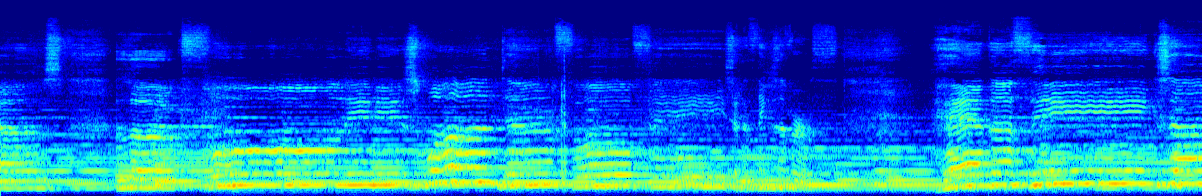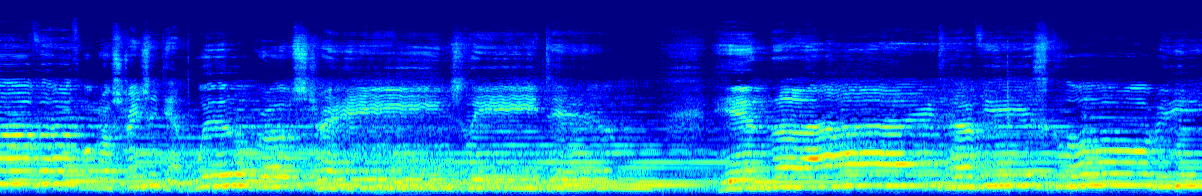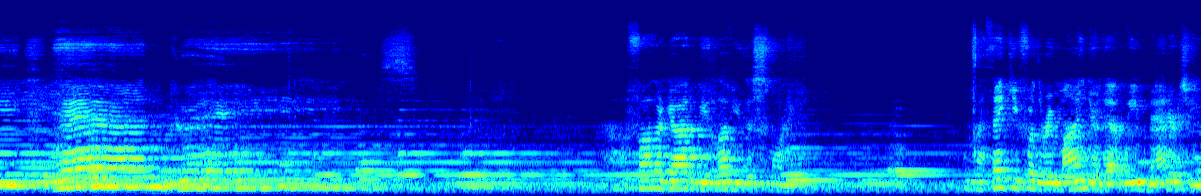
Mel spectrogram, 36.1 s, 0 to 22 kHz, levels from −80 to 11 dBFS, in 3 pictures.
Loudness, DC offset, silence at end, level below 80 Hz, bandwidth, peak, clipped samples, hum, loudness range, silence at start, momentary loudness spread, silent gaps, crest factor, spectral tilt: -23 LUFS; under 0.1%; 0 s; -74 dBFS; 13.5 kHz; -6 dBFS; under 0.1%; none; 11 LU; 0 s; 15 LU; none; 16 dB; -6.5 dB/octave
